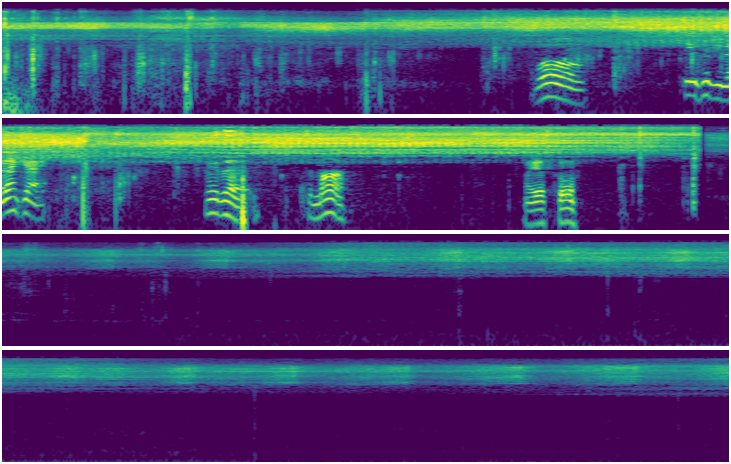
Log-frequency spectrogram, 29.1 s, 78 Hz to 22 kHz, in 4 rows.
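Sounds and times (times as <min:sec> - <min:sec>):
insect chorus trilling: 0:00.0 - 0:29.0.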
